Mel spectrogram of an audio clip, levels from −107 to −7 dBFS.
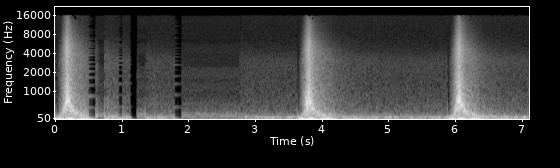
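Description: Packets were likely held up in transit, letting the jitter buffer run dry, which produced a call audio freeze at 0.51 s. The last sound carries on for about 230 ms as a fading buzz, then the audio resumes where it stopped, delayed but complete. At 0.96 s a single late packet causes a short stall. The receiver stretches the current sound for 50 ms before picking up again, leaving a brief held, slightly buzzy spot. Another freeze follows at 1.13 s. It again fills 230 ms, with the smear fading to about 50 ms of silence before the audio continues. The longest freeze runs from 1.80 to 2.79 s. For nearly a second the last sound hangs on as a decaying buzz, and then the audio picks up without loss, now running about 1.5 s behind.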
